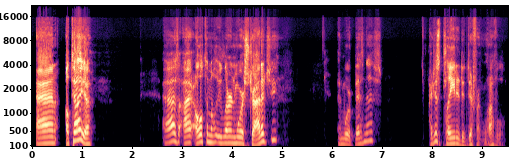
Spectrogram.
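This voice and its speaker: A man's voice: a little high, animated, unhurried, long pauses, dry recording, studio quality. A man from Greece with an American accent, hosting and answering viewers' career questions in an emphatic way, often repeating words for stress. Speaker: host, cloud architect.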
